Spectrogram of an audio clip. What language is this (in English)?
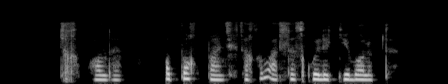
Uzbek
